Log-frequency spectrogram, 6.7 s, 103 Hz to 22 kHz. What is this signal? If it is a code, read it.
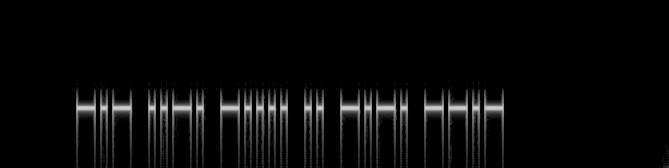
Morse code, heard as a keyed tone, about 20 wpm, 700 Hz. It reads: KF6ICQ
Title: Speed Racing - USA Call Signs 20wpm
